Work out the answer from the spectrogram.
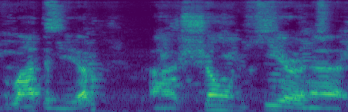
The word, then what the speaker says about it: Vladimir: What's uh especially important in its history is the conversion of one of its leaders a deer pronounced in Russian Vladimir uh shown here in a statue overlooking the dipro river that runs through the middle of cave.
